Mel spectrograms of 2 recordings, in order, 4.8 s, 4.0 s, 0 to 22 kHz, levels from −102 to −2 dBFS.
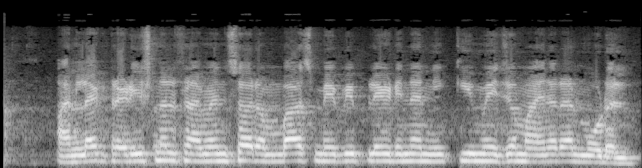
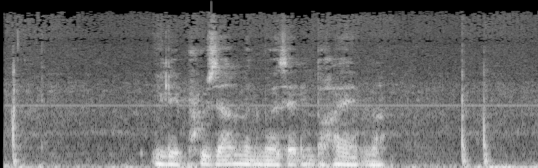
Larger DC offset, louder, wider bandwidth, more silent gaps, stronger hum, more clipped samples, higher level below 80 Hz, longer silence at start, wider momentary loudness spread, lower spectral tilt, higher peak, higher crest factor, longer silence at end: neither; about the same, -12 LUFS vs -14 LUFS; second, 11.5 kHz vs 16 kHz; neither; neither; neither; second, -52 dBFS vs -26 dBFS; about the same, 0.05 s vs 0.05 s; second, 2 LU vs 21 LU; about the same, -6.5 dB/octave vs -5.5 dB/octave; about the same, 0 dBFS vs 0 dBFS; about the same, 10 dB vs 14 dB; about the same, 0 s vs 0 s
